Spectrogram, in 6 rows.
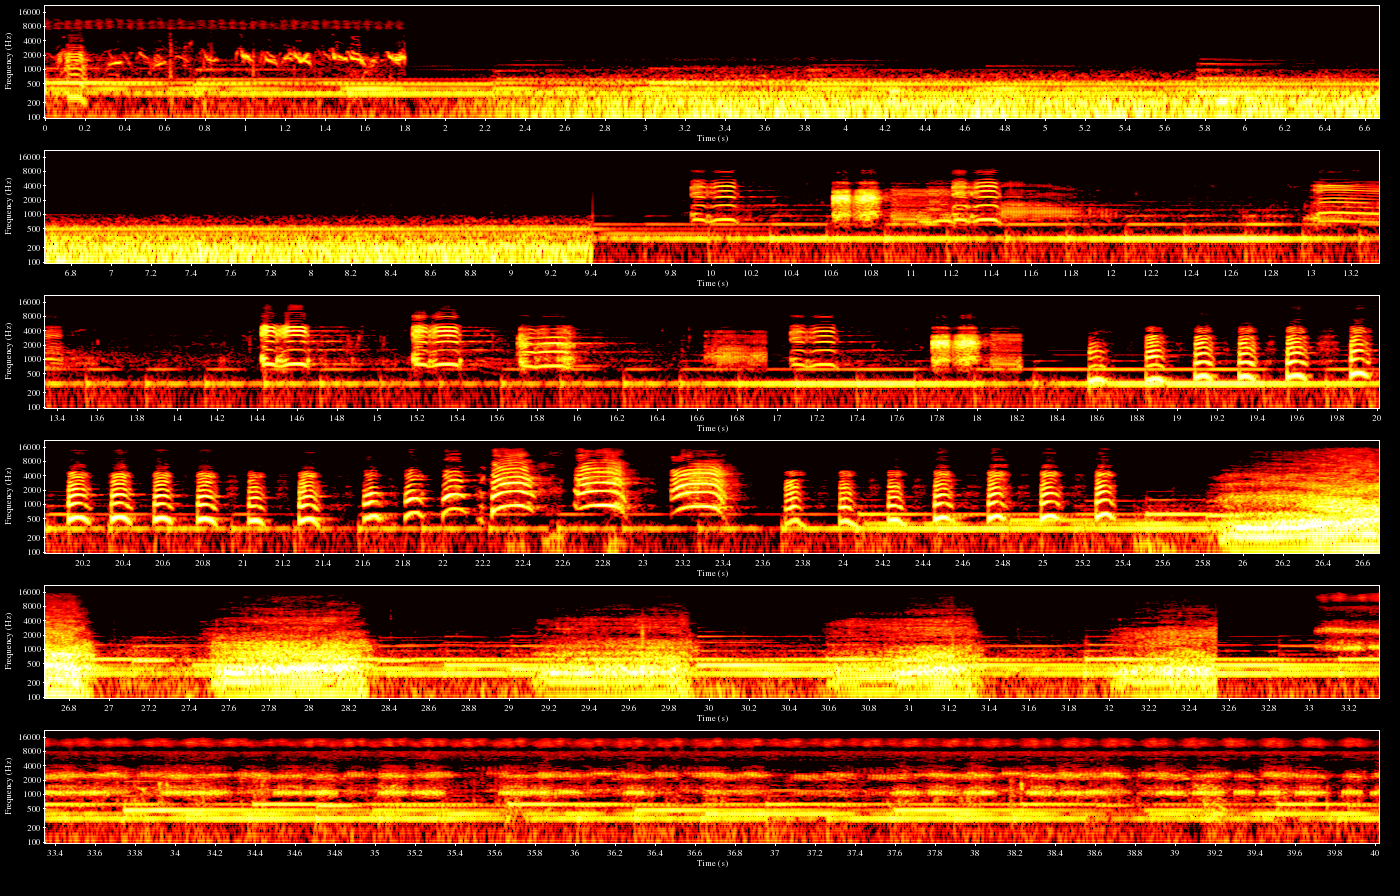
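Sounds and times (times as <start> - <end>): loud harsh calls: 9.9 - 12.0.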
